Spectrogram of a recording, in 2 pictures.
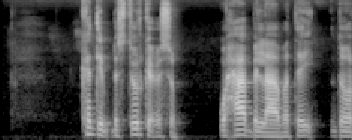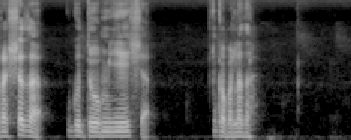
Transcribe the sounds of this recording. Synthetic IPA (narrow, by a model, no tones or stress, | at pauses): kʰɐd̪ib̚ɖɐst̪ʰuːrkʰɐʕʊsʊb̚ | wɑħɑːbɪlaːβɐt̪ʰɛj | d̪ɔːɾɐʃɐðɐ̰ | ɡʊd̪ɔːmɪjɛːʃɐ̰ | ɡɔβɔlɐðɐ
